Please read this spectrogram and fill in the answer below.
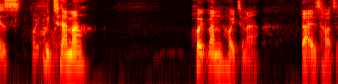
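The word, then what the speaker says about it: Hoyte van Hoytema: Hoyt van Hoytema.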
